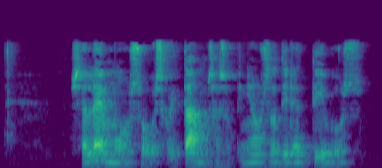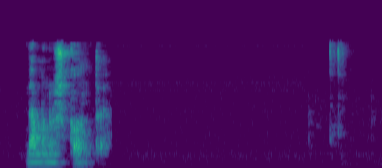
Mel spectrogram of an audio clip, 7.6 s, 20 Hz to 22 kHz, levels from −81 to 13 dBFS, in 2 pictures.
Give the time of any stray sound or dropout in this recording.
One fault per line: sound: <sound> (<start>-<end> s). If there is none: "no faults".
no faults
